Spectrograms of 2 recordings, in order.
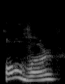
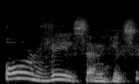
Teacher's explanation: But if he says over, that will break the rhythm. So he has to delete the V and to render it into one syllable only, not two syllables. So it's or.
